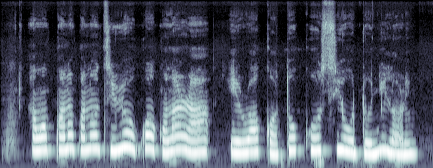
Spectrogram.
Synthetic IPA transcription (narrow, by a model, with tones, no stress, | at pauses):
a˨w̃ɔ̃˧k͡pa˧nũ˦k͡pa˧nã˦ti˧ɾi˦o˦˨ko˦ɔ˦˨kɔ̃˨˦la˦ɾa˧ | e˨ɾɔ˧ɔ˧kɔ˨to˦kʰo˦si˦o˧do˨nĩ˨˦˨lɔ˨ɾ̃ĩ˧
